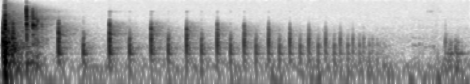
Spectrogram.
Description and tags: Heavy object rocking on concrete
crash, chaotic, objects, clatter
